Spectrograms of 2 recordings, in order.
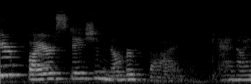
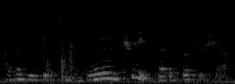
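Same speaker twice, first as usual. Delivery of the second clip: whispering; 2 semitones lower, 9 dB quieter than usual. Real, not acted. Listeners whisper aside.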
